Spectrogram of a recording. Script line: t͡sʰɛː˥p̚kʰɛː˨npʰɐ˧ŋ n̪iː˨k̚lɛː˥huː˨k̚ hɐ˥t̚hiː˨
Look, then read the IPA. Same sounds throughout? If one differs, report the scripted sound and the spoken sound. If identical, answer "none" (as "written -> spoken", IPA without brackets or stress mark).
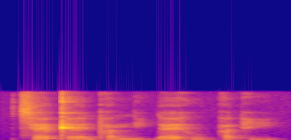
none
